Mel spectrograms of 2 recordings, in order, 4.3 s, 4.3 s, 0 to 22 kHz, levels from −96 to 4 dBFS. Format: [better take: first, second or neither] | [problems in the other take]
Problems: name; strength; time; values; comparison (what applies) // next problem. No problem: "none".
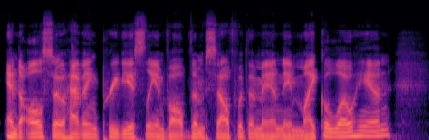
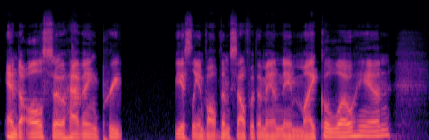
first | audio freezing; at 1 s for 0.5 s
